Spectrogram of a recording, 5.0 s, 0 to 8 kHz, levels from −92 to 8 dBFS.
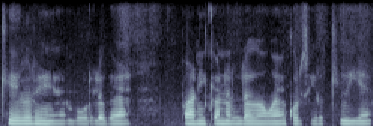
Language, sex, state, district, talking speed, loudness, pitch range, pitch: Hindi, female, Bihar, West Champaran, 180 wpm, -21 LUFS, 180-190 Hz, 185 Hz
